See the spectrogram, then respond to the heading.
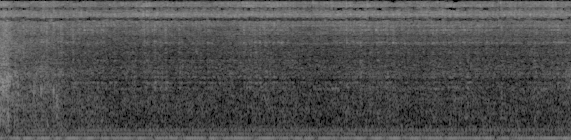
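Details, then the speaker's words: Vehicle fuel scavenge pump switched on, in cold weather, before attempted start: quiet steady low hum at even pitch as it pulls through a lot of air, working itself round; normal pump operation, though the engine afterwards would not crank. "I can hear the scavenge pump feel in air a lot of air there will be a lot of air I think we'll let it just make some noises for a minute yeah it's working itself around"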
